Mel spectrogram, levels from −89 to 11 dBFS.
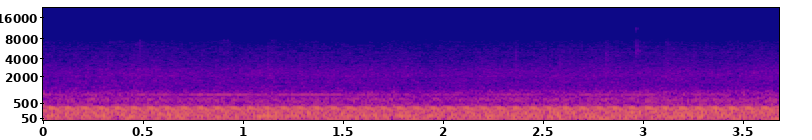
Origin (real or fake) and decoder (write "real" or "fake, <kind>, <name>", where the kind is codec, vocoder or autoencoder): real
